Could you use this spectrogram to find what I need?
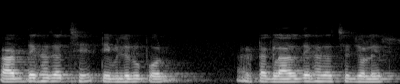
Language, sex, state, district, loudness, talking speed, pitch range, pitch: Bengali, male, Tripura, West Tripura, -17 LUFS, 165 wpm, 130-145 Hz, 135 Hz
